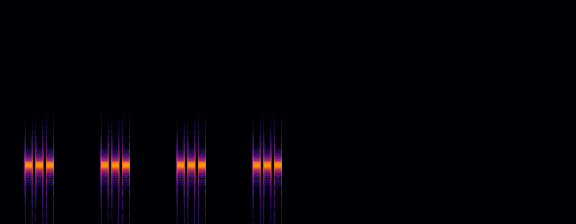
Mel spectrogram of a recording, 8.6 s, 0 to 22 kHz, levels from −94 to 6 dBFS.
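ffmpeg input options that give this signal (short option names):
-f lavfi -i "aevalsrc='0.141*sin(2*PI*1060*t)*clip(min(mod(mod(t,1.14),0.16),0.11-mod(mod(t,1.14),0.16))/0.005,0,1)*lt(mod(t,1.14),0.48)':d=4.56:s=44100"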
